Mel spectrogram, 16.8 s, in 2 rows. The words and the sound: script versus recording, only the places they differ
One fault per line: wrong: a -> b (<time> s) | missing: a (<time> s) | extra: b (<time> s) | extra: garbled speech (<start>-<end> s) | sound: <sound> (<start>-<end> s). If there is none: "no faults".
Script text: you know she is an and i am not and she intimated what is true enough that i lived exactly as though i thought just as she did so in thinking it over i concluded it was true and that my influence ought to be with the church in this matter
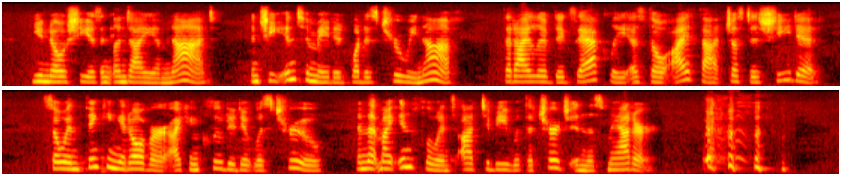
sound: laugh (15.4-16.2 s)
